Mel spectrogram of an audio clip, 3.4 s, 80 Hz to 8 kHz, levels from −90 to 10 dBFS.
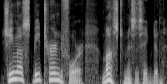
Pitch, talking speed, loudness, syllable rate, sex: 130 Hz, 160 wpm, -17 LUFS, 6.3 syllables/s, male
